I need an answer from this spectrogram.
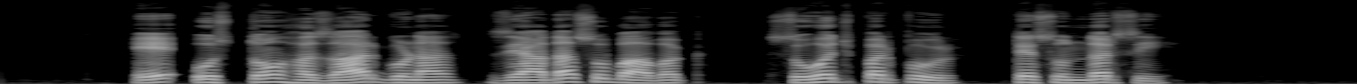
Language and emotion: Punjabi, neutral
